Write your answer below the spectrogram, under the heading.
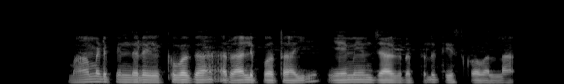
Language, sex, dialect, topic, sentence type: Telugu, male, Southern, agriculture, question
